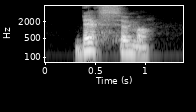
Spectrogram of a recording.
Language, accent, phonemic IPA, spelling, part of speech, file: French, Canada, /bɛʁ.sə.mɑ̃/, bercement, noun, LL-Q150 (fra)-bercement.wav
- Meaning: rocking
